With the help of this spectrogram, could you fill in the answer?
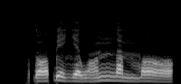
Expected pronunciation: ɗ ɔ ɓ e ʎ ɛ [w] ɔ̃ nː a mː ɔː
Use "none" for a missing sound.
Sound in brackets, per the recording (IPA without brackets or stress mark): w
